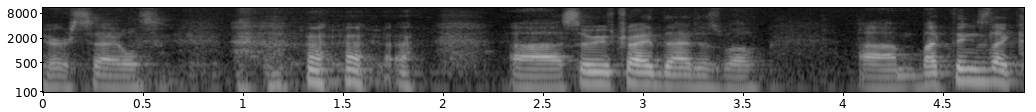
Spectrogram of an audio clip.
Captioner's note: laughs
